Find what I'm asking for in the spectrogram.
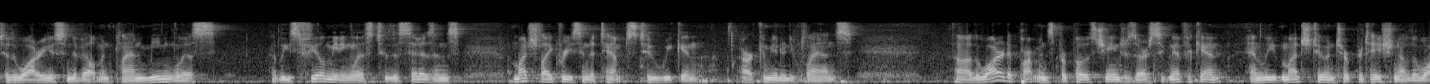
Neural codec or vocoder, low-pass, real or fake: none; 7.2 kHz; real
